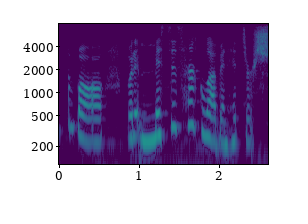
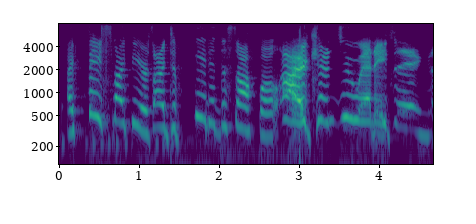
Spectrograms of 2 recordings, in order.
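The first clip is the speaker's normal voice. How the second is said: triumphant; 7 semitones higher, 12 dB louder than usual. Acted. Amanda triumphant.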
